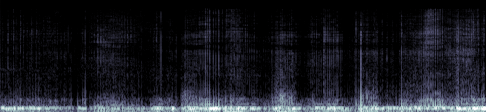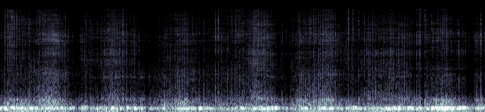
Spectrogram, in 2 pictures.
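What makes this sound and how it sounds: A hollow metal mesh microphone grille is scratched with the nails of both hands while rings are worn. The result is a continuous, close, muffled scratching and rubbing with a deep rumbling body and a steady low hum, broken by occasional faint clicks.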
